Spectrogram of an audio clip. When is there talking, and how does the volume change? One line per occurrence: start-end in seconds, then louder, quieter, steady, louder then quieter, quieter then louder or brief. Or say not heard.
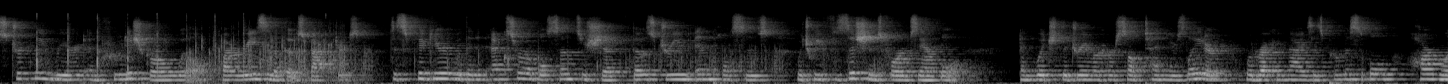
0.0-14.4 steady.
